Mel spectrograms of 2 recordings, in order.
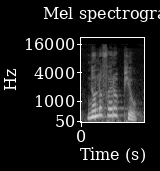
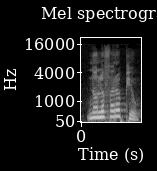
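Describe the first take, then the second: First: Much higher repeat, tears breaking through; mother repeats her promise in tears; rising tearful promise. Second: First tearful promise. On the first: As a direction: climb higher on the repeat, near sobbing. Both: A narrator's reading. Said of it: "inghiottendo le lacrime".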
